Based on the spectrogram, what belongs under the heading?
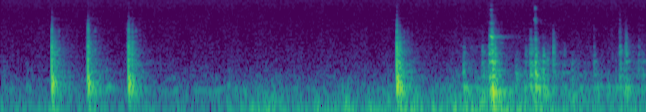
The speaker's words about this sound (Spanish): La niña llegó hasta la puerta y llamó.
